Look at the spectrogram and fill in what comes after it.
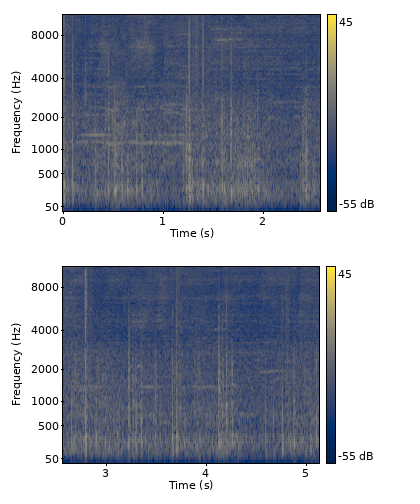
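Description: Fireworks display going off in quick, irregular succession: a dense run of bangs and crackles from aerial shells and rooftop effects. A steady high whistle sounds through about the first second.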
